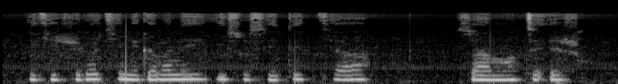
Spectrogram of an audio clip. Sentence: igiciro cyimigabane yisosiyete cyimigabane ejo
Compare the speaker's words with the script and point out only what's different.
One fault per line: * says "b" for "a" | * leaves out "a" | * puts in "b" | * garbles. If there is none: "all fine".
* says "cyazamutse" for "cyimigabane"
